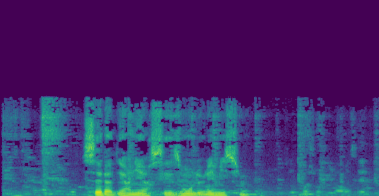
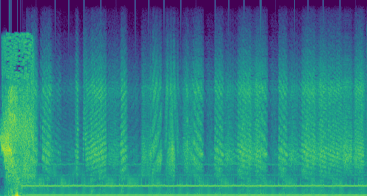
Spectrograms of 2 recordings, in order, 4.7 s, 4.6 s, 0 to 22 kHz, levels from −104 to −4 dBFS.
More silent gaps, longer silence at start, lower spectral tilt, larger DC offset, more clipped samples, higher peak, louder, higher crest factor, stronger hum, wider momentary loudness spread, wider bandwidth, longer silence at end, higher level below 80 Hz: neither; first, 0.2 s vs 0 s; first, -5.5 dB/octave vs -2 dB/octave; neither; neither; about the same, -2 dBFS vs 0 dBFS; about the same, -21 LUFS vs -21 LUFS; about the same, 22 dB vs 22 dB; neither; first, 24 LU vs 8 LU; second, 11.5 kHz vs 19.5 kHz; first, 0.2 s vs 0 s; second, -56 dBFS vs -42 dBFS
